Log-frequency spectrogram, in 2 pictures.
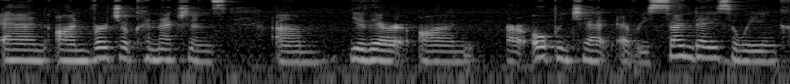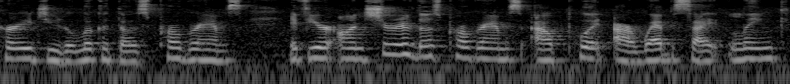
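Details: Adult woman; normal speech.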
